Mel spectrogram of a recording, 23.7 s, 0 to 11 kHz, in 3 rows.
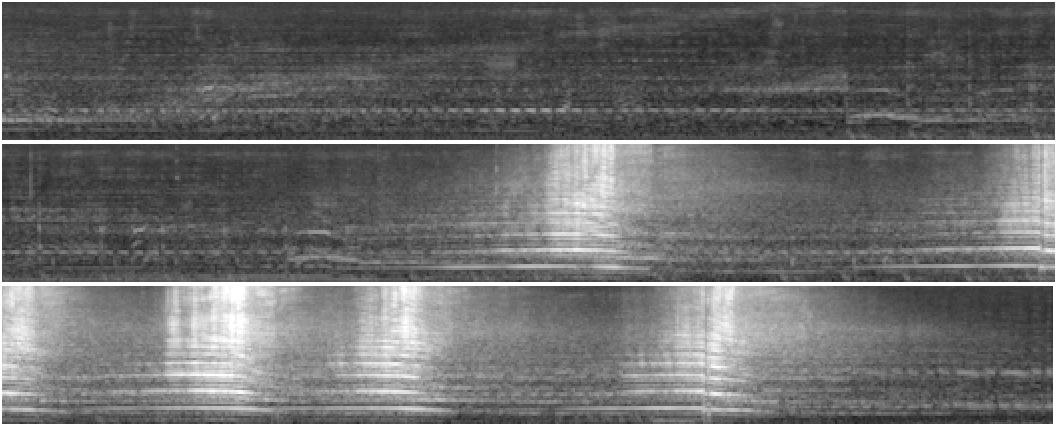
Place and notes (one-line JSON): {"title": "Towcester, UK - british motorcycle grand prix 2022 ... moto two ...", "date": "2022-08-06 10:55:00", "description": "british motorcycle grand prix 2022 ... moto two free practice three ... zoom h4n pro integral mics ... on mini tripod ... plus disco ...", "latitude": "52.08", "longitude": "-1.02", "altitude": "158", "timezone": "Europe/London"}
